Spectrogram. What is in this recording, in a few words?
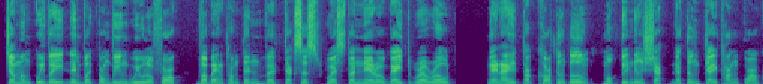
Panel Audio Vietnamese; Willow Fork Park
